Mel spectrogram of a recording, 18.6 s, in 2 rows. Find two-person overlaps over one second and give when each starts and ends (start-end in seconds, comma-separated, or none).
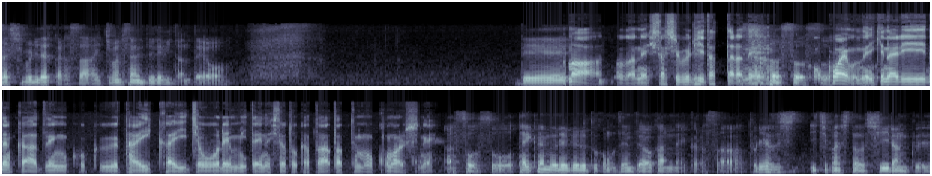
7.4-9.1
